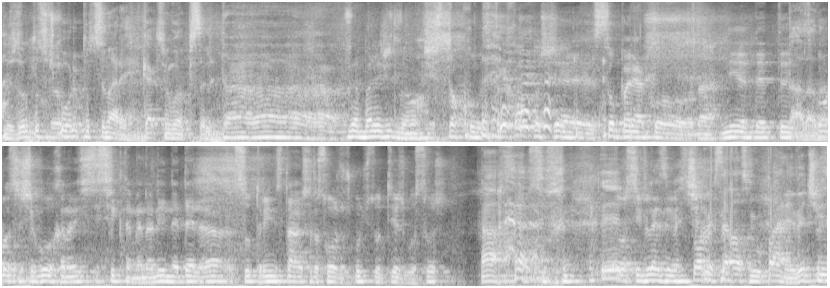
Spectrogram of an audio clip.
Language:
Bulgarian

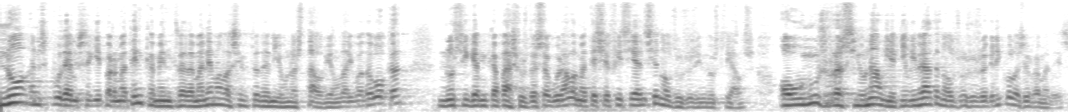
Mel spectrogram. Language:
Catalan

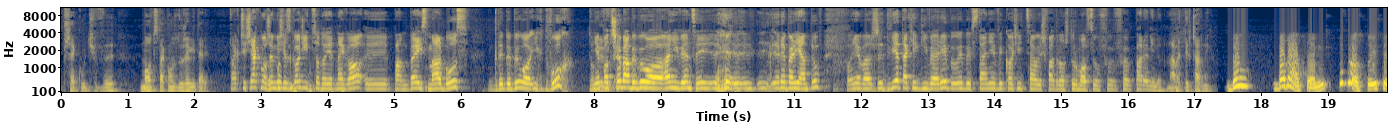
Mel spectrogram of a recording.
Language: Polish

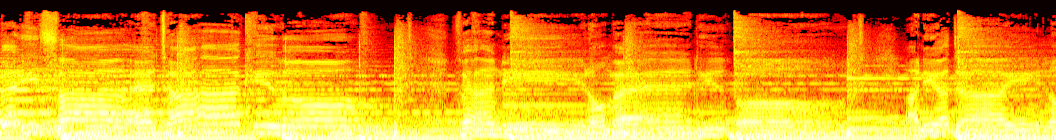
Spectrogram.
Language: Hebrew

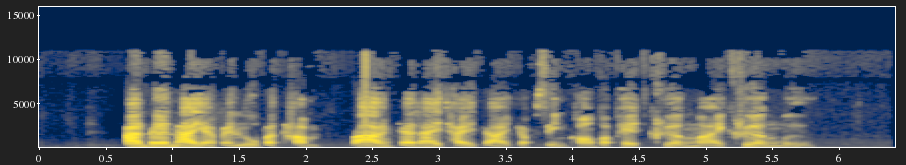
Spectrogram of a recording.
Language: Thai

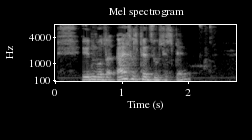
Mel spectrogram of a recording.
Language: Mongolian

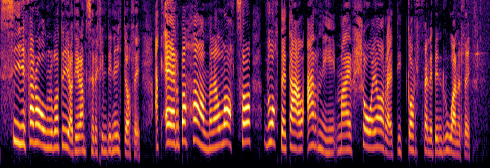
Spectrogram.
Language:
Welsh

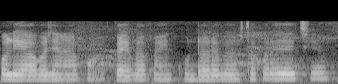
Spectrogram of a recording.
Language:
Odia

